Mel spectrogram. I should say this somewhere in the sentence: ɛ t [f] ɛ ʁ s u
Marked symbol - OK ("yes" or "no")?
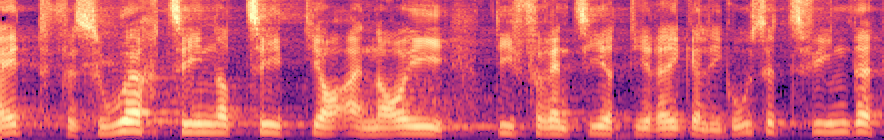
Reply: yes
